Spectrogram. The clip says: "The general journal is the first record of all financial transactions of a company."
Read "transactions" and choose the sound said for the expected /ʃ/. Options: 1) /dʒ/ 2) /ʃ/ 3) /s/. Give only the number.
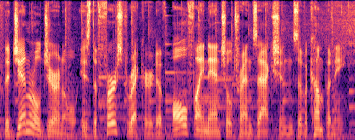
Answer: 2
